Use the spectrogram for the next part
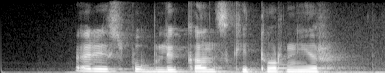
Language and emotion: Russian, neutral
